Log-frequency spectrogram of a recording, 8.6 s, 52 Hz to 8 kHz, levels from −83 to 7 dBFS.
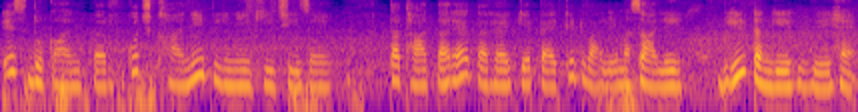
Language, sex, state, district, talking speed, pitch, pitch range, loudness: Hindi, female, Madhya Pradesh, Katni, 135 wpm, 175 Hz, 165-200 Hz, -20 LUFS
